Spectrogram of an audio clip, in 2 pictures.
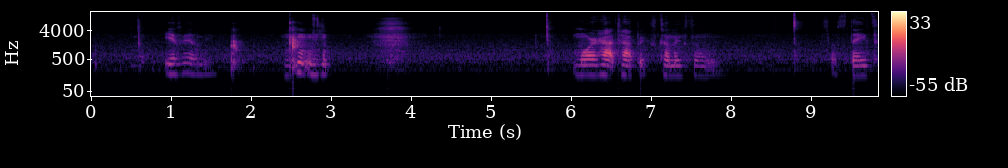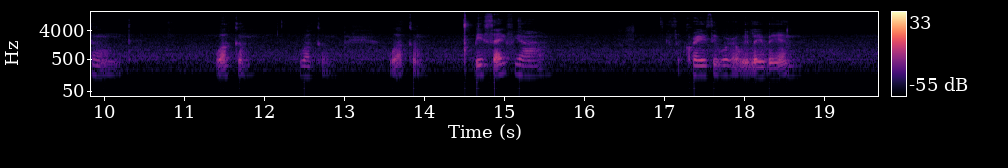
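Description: A woman speaks close to a phone microphone in short, calm bursts with pauses.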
